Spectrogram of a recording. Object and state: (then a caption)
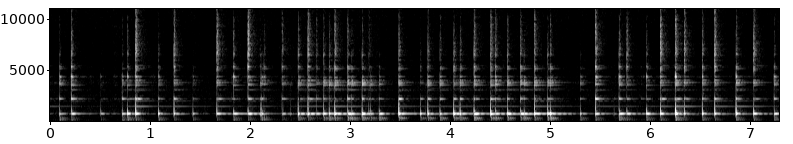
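Empty glass fish bowl. Fingernails tap inside the neck of a large, clear, empty glass fish bowl, with the hand partly behind the glass. A quick, uneven run of light clicky taps brings out a steady glassy tone near 780 Hz with faint bright overtones. Each tap dies away almost at once.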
